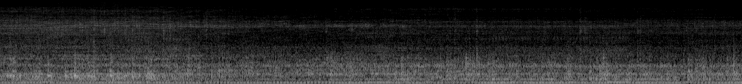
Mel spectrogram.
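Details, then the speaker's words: Old Austin tipper truck, revived after sitting 20 years and not run for 4 days, started with a bit of choke: super quiet, low, even idle with no misses or knocks and no smoke; blows a little on throttle, owner unsure whether fuel or oil. "Super quiet old truck, no smoke. If you're into the throttle, it blows a little bit."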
